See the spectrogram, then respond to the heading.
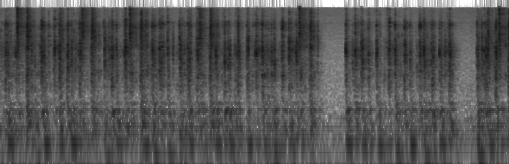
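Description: Fingertips type on the plastic keys of a black RGB backlit computer keyboard, sometimes with one hand at a time. Rapid, bright clacking keystrokes with a soft low thud continue steadily, broken by two brief pauses before the typing resumes.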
